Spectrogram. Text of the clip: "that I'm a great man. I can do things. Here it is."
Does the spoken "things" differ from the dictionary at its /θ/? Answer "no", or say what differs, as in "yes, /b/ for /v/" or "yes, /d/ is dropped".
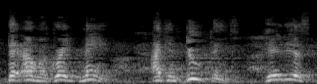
no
